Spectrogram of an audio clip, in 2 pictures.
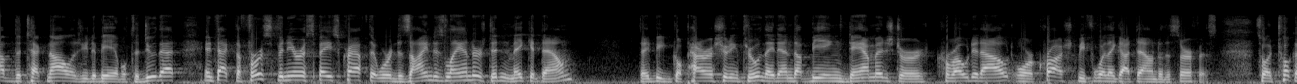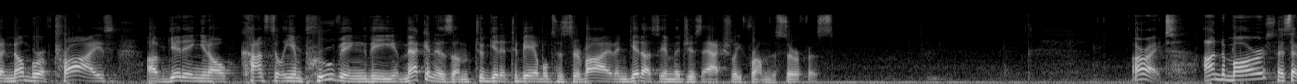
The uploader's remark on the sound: Live Class Lecture.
